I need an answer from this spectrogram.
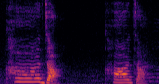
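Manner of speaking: KAJA with lightly aspirated k, falling end; correct Korean kaja. Shown as a demonstration. Teacher introduces the next word, KAJA with airy k and falling end. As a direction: stretch KA slightly, drop on JA. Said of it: "Should be kaja".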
